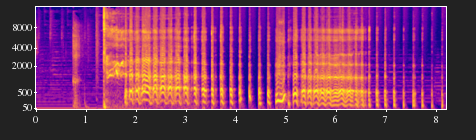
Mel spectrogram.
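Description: Men laughing hard: a long, loud run of rapid ha-ha pulses that starts about a second and a half in and breaks up into spaced, fading bursts near the end.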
